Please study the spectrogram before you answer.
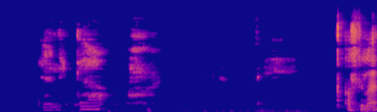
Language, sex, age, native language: Icelandic, female, 7, Czech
